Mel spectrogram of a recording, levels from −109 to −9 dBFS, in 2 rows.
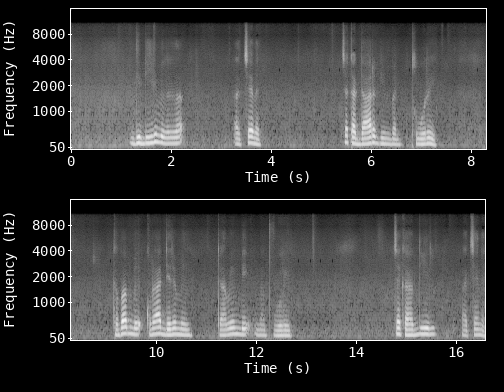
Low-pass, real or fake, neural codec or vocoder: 10.8 kHz; fake; codec, 24 kHz, 0.9 kbps, WavTokenizer, large speech release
